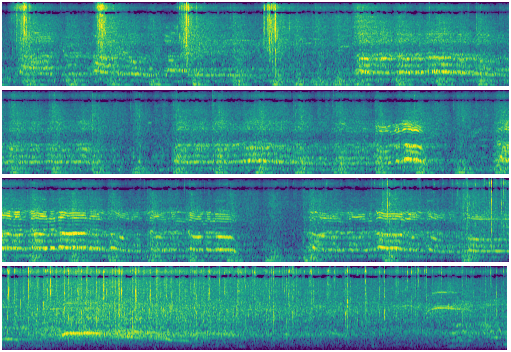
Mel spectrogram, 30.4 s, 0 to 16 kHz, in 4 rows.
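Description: Football supporters' end singing a chant in unison over a steady drum beat. About 22 seconds in, the chant and drum stop and give way to crowd cheering and applause.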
